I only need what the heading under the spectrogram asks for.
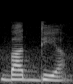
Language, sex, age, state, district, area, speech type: Assamese, female, 18-30, Assam, Kamrup Metropolitan, urban, read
